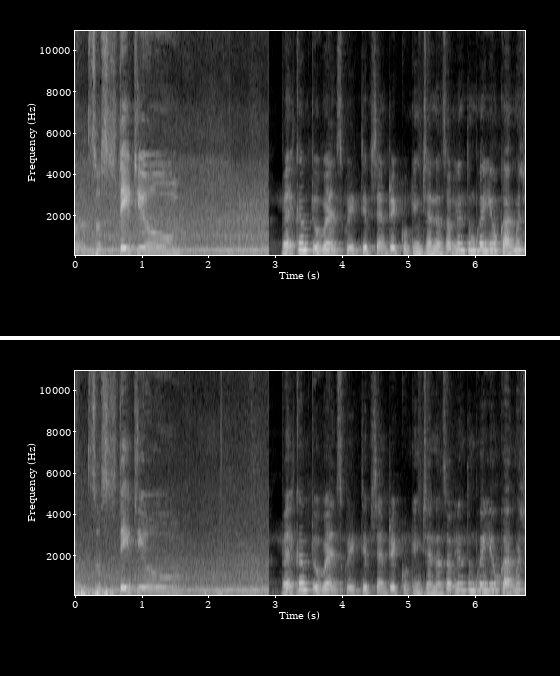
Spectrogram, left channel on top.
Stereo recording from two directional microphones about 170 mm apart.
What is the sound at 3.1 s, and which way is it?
Speech, 20° left (ahead or behind).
